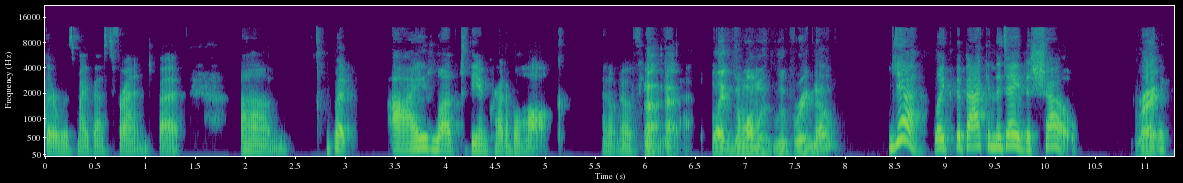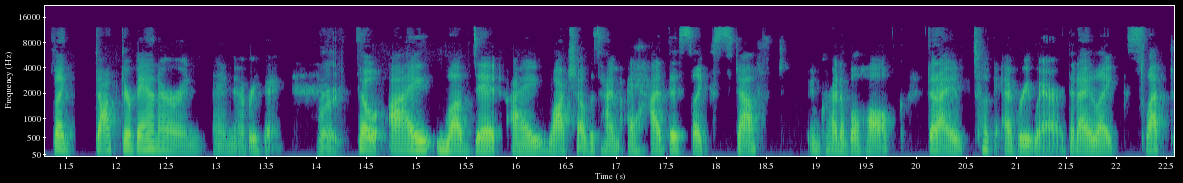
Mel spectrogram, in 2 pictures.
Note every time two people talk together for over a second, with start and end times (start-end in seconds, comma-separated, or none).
none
